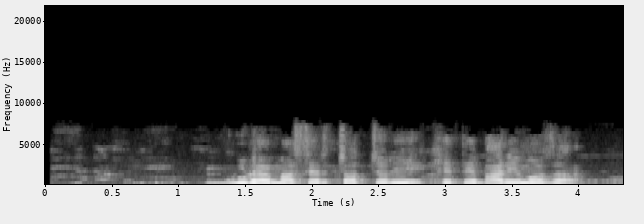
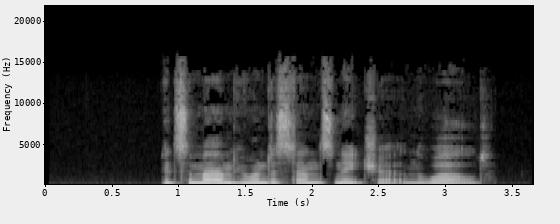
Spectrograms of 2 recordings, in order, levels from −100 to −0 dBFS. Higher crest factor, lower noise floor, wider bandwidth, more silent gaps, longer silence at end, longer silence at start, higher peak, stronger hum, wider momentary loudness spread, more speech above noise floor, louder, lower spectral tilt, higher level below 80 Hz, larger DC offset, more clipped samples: about the same, 16 dB vs 20 dB; second, -45 dBFS vs -77 dBFS; second, 7.4 kHz vs 16 kHz; neither; about the same, 0.35 s vs 0.35 s; second, 0.25 s vs 0.9 s; first, -2 dBFS vs -10 dBFS; neither; second, 9 LU vs 12 LU; second, 30 dB vs 49 dB; first, -16 LUFS vs -29 LUFS; first, -8.5 dB/octave vs -5 dB/octave; first, -48 dBFS vs -62 dBFS; neither; neither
